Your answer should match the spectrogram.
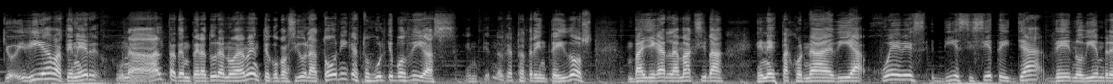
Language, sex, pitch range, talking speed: Spanish, male, 155-190 Hz, 200 wpm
